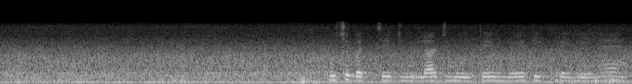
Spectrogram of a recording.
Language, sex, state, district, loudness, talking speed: Hindi, female, Chandigarh, Chandigarh, -19 LUFS, 75 wpm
